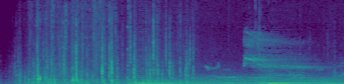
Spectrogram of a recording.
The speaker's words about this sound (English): As he tightens the reins to make the horse circle, Joshua looks up into the distance briefly, then back down at the ground. He rides off through Spartan scrubby bushes.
